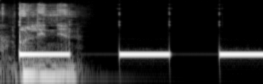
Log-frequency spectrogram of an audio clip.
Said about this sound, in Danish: Det er som om, der er optaget. Ja, det er som om, der er optaget.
